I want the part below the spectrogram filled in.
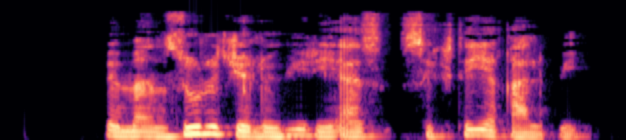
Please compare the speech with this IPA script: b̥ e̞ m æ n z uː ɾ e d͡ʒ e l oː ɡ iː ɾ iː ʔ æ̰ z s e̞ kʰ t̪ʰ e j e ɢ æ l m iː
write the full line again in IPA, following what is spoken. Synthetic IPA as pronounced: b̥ e̞ m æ n z uː ɾ e d͡ʒ e l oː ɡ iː ɾ iː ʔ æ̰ z s e̞ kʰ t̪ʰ e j e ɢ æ l b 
